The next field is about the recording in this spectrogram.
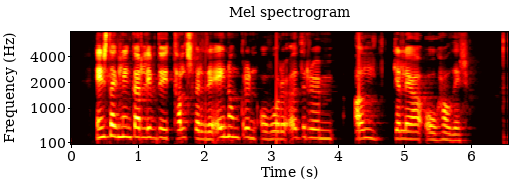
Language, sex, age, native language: Icelandic, female, 40-49, Icelandic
